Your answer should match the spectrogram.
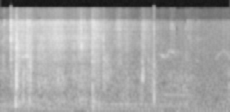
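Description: A person falling onto dry leaf litter and twigs: a scuffling crunch on the ground lasting most of a second, followed by a few scattered snaps.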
